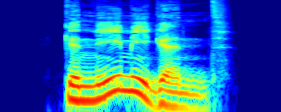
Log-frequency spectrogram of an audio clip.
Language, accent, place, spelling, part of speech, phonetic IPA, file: German, Germany, Berlin, genehmigend, verb, [ɡəˈneːmɪɡn̩t], De-genehmigend.ogg
- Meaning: present participle of genehmigen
